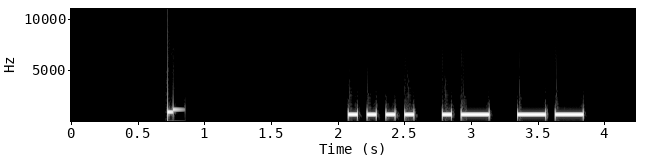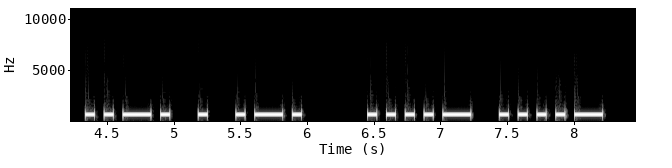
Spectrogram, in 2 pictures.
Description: Morse code, heard as a keyed tone, about 17 wpm, 700 Hz. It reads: HAM FER 44
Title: Practice QSO - Exchange 3 - More Info - 17wpm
